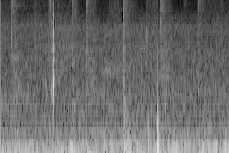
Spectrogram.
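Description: A small castable fishing camera being handled in the fingers: a few faint short clicks over a steady low background rumble.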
